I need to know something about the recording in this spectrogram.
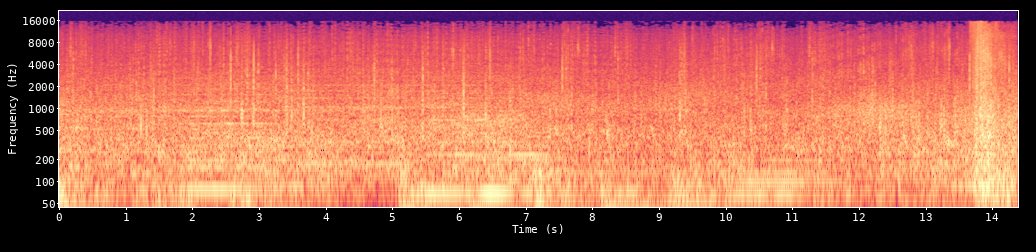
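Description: Heavy rain falls with a steady hiss.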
